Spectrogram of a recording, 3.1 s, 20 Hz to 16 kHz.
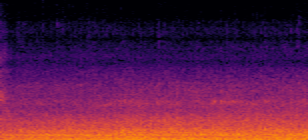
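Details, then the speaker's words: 1974 Allis Chalmers 7080 tractor diesel after fuel system air bled from the injectors and hydraulic leaks repaired: deep, steady chug at a fast even idle with no knocks, misses or rattles; running smooth and healthy. "You hear that? That's the sound of success."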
